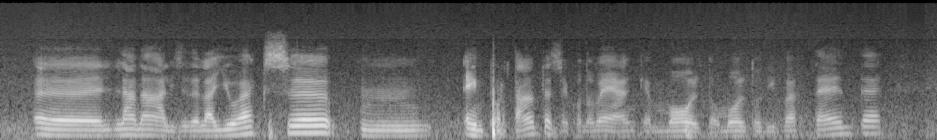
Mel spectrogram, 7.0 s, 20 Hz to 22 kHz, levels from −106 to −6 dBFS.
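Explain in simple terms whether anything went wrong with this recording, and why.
In three brief pauses, at 0 to 0.23 s, 3.35 to 3.45 s and 6.79 to 6.93 s, the real room background is swapped for smooth comfort noise, likely because the sender stopped transmitting while nobody spoke. Unlike a dropout, the pause never falls silent, and unlike the genuine room noise it sounds smoother.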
